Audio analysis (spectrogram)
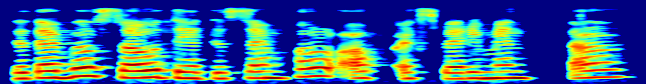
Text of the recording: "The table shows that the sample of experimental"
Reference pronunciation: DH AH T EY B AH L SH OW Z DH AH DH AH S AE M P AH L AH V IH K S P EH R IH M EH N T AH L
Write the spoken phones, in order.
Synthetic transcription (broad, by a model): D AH T EY B AH L S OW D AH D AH S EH M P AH L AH F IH K S P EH R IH M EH N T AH L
